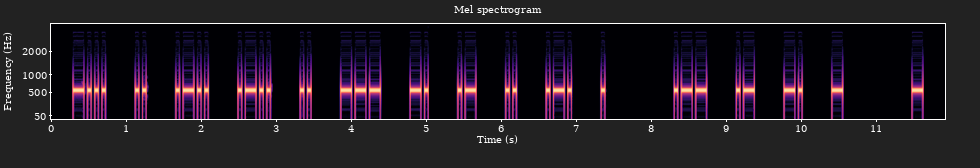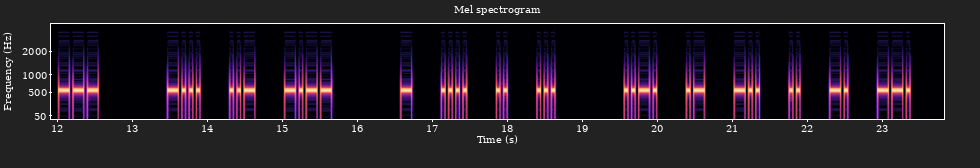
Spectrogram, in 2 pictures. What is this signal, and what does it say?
Morse code, heard as a keyed tone, about 25 wpm, spaced as for 15 wpm, 550 Hz. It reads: BILLIONAIRE WANT TO BUY THIS FADING
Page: News Headlines in Morse Code at 15 WPM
